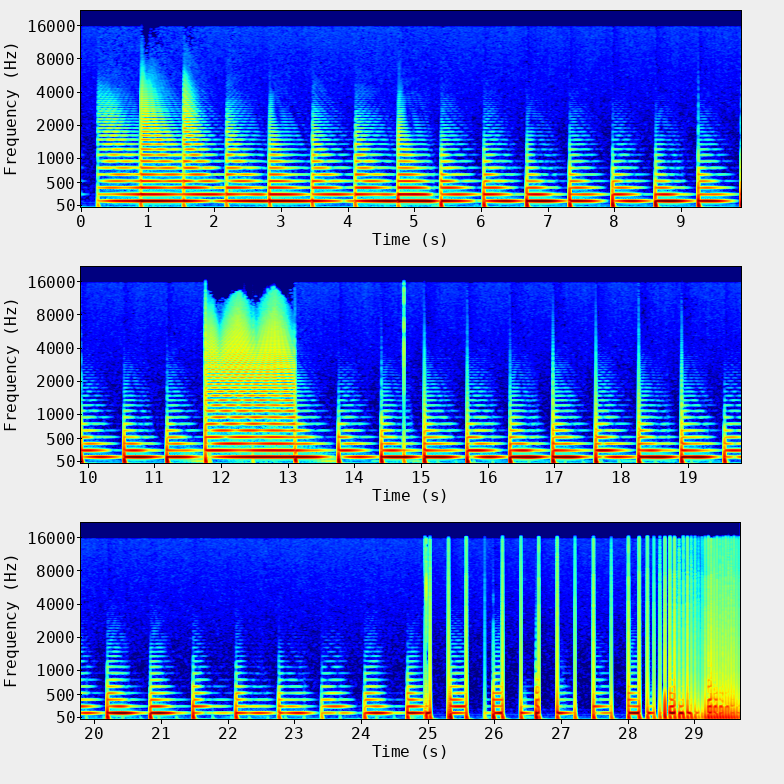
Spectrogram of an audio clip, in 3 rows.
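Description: MFOS Sound Lab Mini-Synth playing one low note over and over, each note swelling and dying away as the AR envelope opens and closes the VCA, about two notes a second. About 12 s in, one longer note turns bright for about a second. Near the end the notes shrink to short clicks that speed up until they blur into a buzz.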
